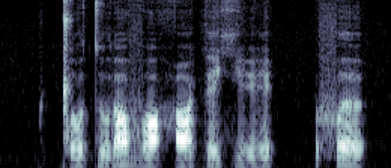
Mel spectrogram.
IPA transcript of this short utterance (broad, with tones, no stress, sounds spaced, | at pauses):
ǁ o˨˥ t u˧ ɾ ɒ˥ v ɒ˧ h ɑ˨˥ k ɛ˥˨ ç e˨˩˦ | f ə˥˨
